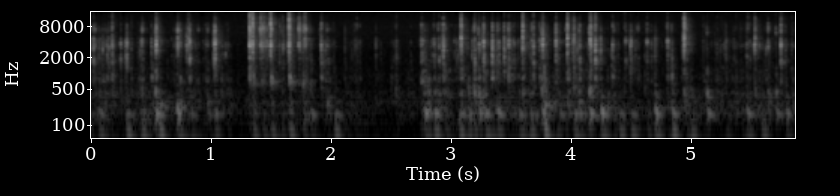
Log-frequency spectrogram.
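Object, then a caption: Plastic computer keyboard. Both hands type continuously with their fingertips on a black full-size plastic keyboard, likely mechanical with a hollow body, resting on a desk. Rapid, bright key taps click and clack in quick bursts, each dying away almost instantly. Two brief pauses break the typing, near 1 second and again around 2 to 2.7 seconds.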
